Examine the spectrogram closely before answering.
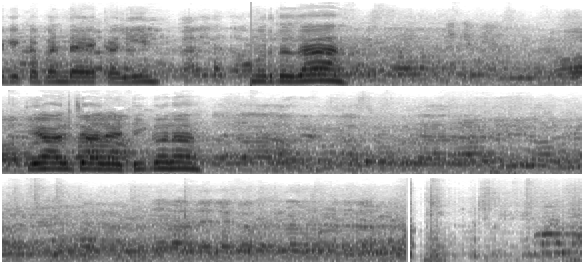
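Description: Young men talk and laugh loudly close by.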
